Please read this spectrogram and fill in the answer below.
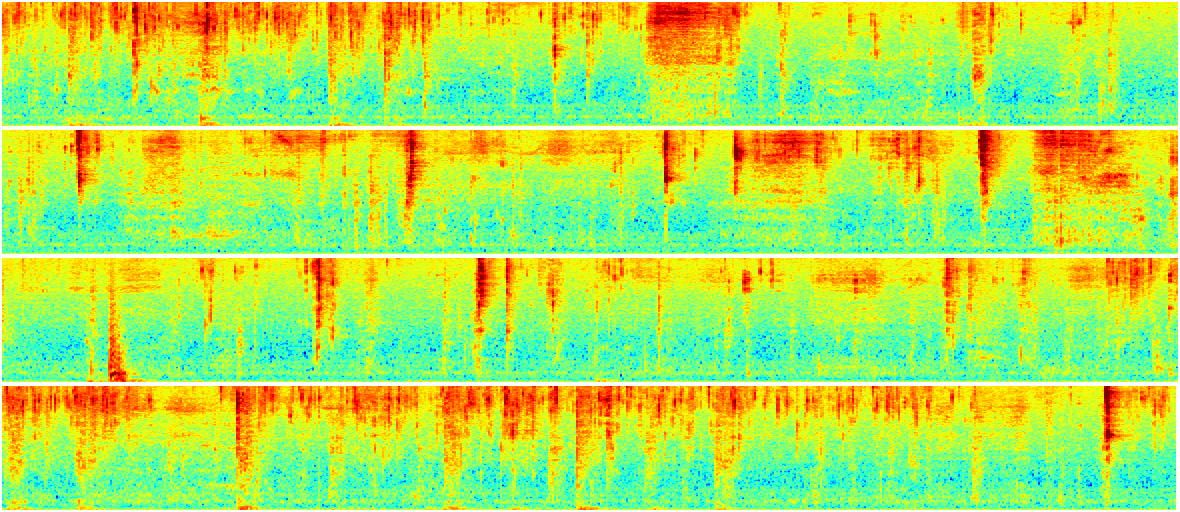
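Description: A person eating rice and curry by hand: close-up chewing and lip smacks in an irregular run of short clicks, with one louder thump about halfway through.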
